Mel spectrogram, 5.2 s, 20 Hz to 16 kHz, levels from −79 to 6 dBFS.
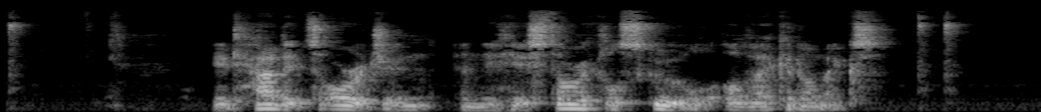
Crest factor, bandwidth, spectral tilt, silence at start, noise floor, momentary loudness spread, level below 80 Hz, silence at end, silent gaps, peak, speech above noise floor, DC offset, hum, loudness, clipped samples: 20 dB; 11.5 kHz; -4 dB/octave; 0.05 s; -54 dBFS; 15 LU; -60 dBFS; 0.4 s; none; -6 dBFS; 31 dB; under 0.1%; none; -23 LUFS; under 0.1%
